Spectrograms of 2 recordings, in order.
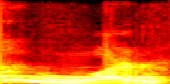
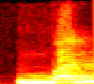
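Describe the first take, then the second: First: वन with a rounded w, never a b; rounded-w ONE. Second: Said in the usual way. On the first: Shown as a demonstration. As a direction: say वन as "wuan", lips rounded. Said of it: "हमको पढ़ना वन". (वन को "बन" नहीं, गोल "वॉन" बोलें) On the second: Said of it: "वन नहीं पढ़ना".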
